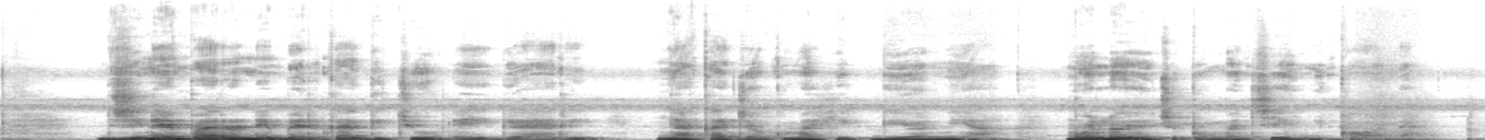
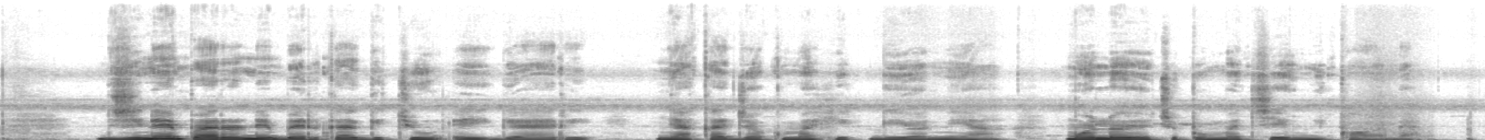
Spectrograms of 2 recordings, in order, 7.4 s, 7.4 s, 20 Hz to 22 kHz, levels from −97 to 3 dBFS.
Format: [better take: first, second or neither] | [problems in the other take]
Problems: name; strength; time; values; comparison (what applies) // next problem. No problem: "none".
second | room echo; dies away in 0.4 s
